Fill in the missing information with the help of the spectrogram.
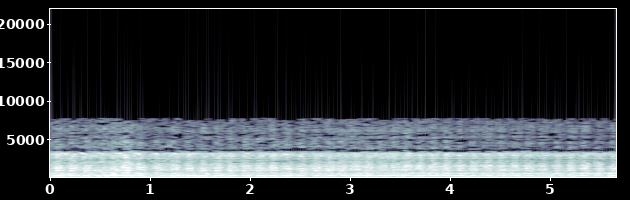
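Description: Traxxas TRX-4 1/10 scale RC crawler's electric motor and gear train whining as it crawls slowly through a shallow creek. The pitch wavers with throttle, dipping about a second in and then climbing back, over the steady wash of the flowing creek.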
